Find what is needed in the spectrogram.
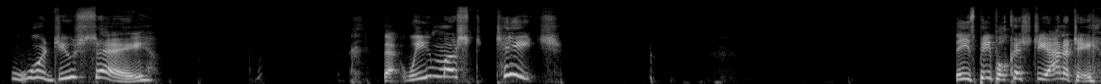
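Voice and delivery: high, slow, pompous explorer voice; drawn-out high missionary voice; put-on character voice. RPG character voice, cannibal round.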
